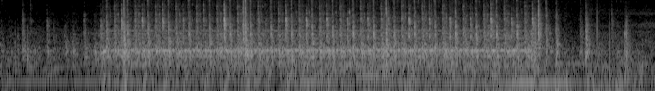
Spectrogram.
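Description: A sewing machine hums and stitches steadily.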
